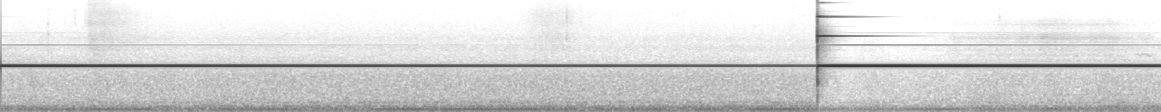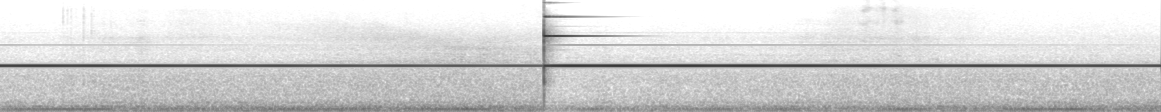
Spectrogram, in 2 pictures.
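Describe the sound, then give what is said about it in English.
Meditation chimes ringing with a clear, steady high tone that sustains throughout. Two fresh strikes land several seconds apart, each renewing the bright ring over a faint low hum. “shift some of your awareness to your hearing sense and see if you can listen to the full of these meditation chimes”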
